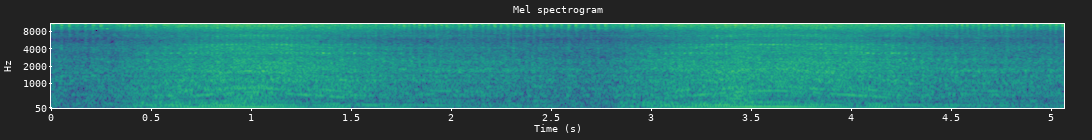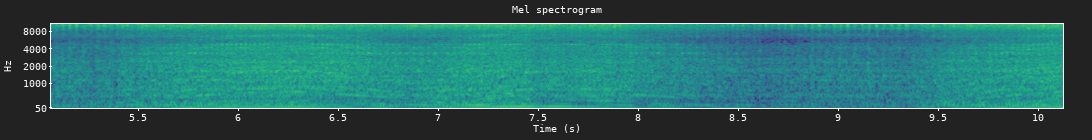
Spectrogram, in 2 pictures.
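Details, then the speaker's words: 2009 Mini Cooper R56 non-S after replacing the intake silencer box with a VPN 802 open intake tube: idle with throttle blips about every 2.5 seconds, deep throaty intake roar, only slightly different from stock; normal engine. "I don't know if it sounds that much different. It sounds a little bit different, but I guess the truth will be in the driving."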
